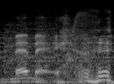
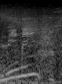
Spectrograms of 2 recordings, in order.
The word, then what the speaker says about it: meme: thing it's called a meme it's a mimi i mean i didn't know how to pronounce memes like when they when they because it doesn't make sense the way it's written when they first like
